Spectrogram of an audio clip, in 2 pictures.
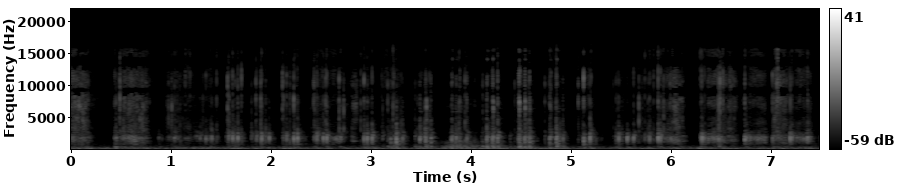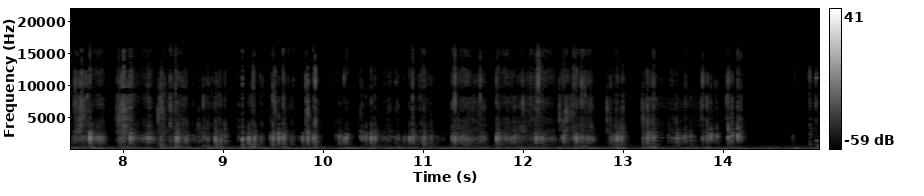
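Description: Long nails scratch and tap across the flat surface of a glittery faux leather snowman door hanger, which has two small metal jingle bells and lies on a wooden table. The nails work the leather away from the bells. A steady stream of quick, dry scratchy clicks with a bright edge continues over a faint low hum, and the sound thins near the end.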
